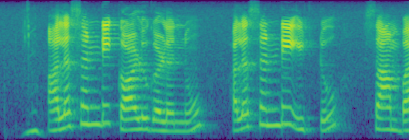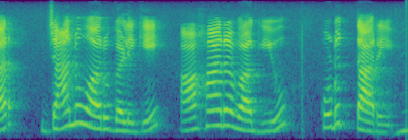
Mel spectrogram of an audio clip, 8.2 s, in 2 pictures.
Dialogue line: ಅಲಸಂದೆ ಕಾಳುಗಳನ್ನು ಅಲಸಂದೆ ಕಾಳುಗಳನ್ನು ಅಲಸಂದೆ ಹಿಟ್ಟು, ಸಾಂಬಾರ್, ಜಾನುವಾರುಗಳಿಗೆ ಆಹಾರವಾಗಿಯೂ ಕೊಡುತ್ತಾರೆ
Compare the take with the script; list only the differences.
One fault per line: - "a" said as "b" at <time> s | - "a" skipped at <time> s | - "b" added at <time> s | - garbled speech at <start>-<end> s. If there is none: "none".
- "ಕಾಳುಗಳನ್ನು ಅಲಸಂದೆ" skipped at 2.9 s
